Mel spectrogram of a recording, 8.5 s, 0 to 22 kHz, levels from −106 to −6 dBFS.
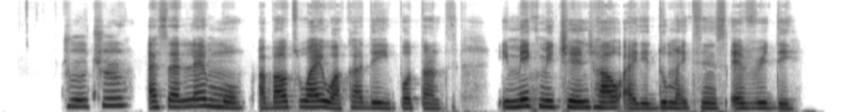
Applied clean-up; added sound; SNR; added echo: neural mask model Resemble Enhance denoiser.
